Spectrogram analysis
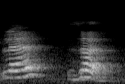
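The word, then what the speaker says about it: pleasure: Method बता रही हूँ, एस यू आर ई, जब भी ये लिखा है लास्ट में तो उसको किसकी आवाज देंगे? जर की, ध्यान दीजिए, उसको किसकी आवाज दोगे आप? जर की।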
